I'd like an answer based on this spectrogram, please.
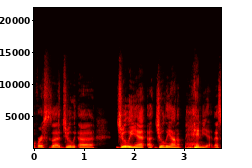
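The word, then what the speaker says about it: Julianna Peña: fighting as well versus julie uh julian uh juliana pena that's how you say her name but yeah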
